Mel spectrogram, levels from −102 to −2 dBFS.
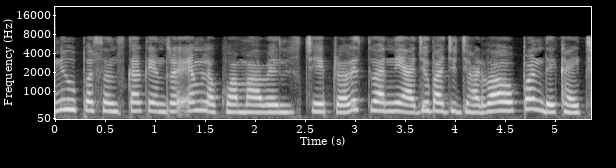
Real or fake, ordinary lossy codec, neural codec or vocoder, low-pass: fake; none; codec, 16 kHz in and 24 kHz out, 2.2 kbps, FireRedTTS-2 codec; 7.2 kHz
